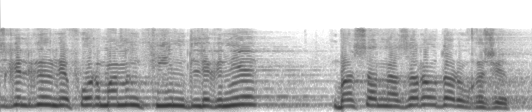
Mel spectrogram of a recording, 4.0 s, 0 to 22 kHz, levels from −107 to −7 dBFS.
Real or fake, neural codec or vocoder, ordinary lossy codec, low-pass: real; none; none; none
